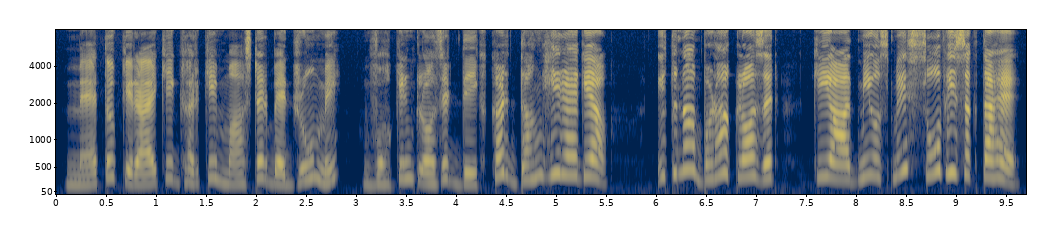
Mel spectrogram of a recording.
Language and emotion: Hindi, surprised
